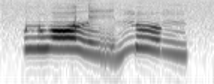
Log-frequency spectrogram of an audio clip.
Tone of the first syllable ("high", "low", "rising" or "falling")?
high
